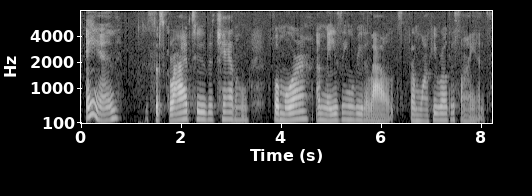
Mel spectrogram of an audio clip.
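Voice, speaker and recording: A woman hosting a children's read-aloud, telling things in an expressive, deliberate storyteller's way. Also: on the low side, creaky.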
